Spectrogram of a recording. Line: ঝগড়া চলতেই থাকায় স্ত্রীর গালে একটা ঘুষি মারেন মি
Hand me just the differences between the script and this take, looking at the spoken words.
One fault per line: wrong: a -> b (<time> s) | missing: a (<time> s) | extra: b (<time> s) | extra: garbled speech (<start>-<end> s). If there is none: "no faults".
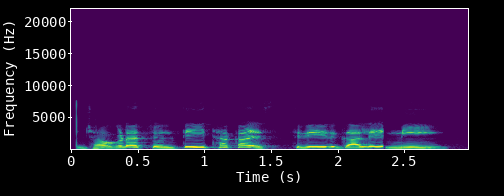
missing: একটা ঘুষি মারেন (2.3 s)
